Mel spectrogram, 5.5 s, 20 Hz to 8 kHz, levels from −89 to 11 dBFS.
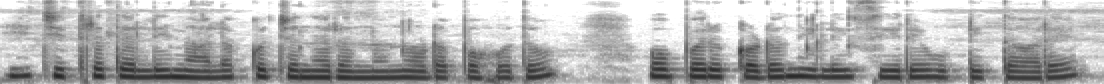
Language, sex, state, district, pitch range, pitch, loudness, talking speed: Kannada, female, Karnataka, Bangalore, 185-210 Hz, 200 Hz, -14 LUFS, 110 wpm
